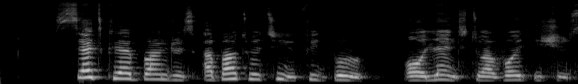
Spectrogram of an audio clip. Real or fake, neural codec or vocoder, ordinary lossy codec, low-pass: real; none; none; none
